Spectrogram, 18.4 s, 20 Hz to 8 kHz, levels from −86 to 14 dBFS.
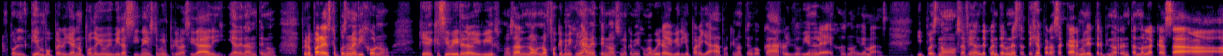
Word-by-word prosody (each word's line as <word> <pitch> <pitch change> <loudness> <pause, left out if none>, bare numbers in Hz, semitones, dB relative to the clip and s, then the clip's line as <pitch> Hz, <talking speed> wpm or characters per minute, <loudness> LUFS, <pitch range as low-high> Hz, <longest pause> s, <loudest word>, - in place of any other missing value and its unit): por 105 -1 -6
el 105 -2 -9
tiempo, 120 +6 -4
pero 115 - -4
ya 115 0 -1
no 125 0 -6
puedo 125 0 -4
yo 115 0 -3
vivir 120 0 -3
así, 110 -2 0
necesito 110 +1 -4
mi 115 - -8
privacidad 95 -2 +1
y - - -9
y - - -9
adelante, 105 -1 -4
¿no?, 105 +10 -13 0.3
pero 170 - 0
para 165 0 +11
esto, 170 - +5
pues, 160 -1 -2
me 140 -1 +4
dijo, 150 - -1
¿no?, - - -9 0.4
que 115 -2 -1
que - - -5
se 130 - +8
iba 130 - -1
a - - +6
ir 125 -1 +3
él 120 - +2
a - - +4
vivir, 115 +3 -1
o 110 -1 -11
sea, 125 0 +4
no 140 +3 -1
no 150 -1 0
fue - - -4
que 145 - -3
me 125 - -5
dijo: 120 +3 -5
¡Ya 145 +2 +4
vete!", 150 -5 -3
no, 115 +1 -6
sino 110 -1 -7
que 105 - -14
me 110 - -11
dijo: 105 0 -13
"Me 105 - -6
voy - - -3
a - - -4
ir 160 - -2
a 150 - +3
vivir 135 -1 -3
yo 145 +1 -8
para 140 -2 -5
allá 125 - -2
porque 115 - -17
no 120 - -10
tengo 135 -2 -11
carro 135 +1 -3
y - - -10
vivo 125 0 -12
bien 125 -1 -6
lejos", 125 +1 -4
¿no?, 125 - -12
y - - -15
demás, - - -9 0.4
y 120 - -9
pues 110 0 -2
no, 105 -1 -2
o - - -8
sea, 120 - -1
al - - -8
final 120 +1 -2
de 125 - +1
cuenta 130 0 -3
era 130 - -4
una 135 - +1
estrategia - - -1
para - - -3
sacarme 110 +3 +2
y - - -1
le 145 - +1
terminó 105 0 -4
rentando 115 +1 -4
la 120 -2 +3
casa 125 +5 +7
a 105 -2 +3
120 Hz, 290 wpm, -26 LUFS, 110-130 Hz, 0.4 s, para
